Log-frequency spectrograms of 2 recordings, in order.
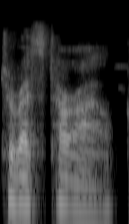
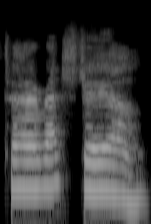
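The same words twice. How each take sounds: First: Terrestrial drawn out slowly, syllable by syllable; sounding out words. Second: Terrestrial stretched very slowly, higher; sounding out words. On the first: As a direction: spell out terrestrial in slow beats. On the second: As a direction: drag out every syllable of Terrestrial. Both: Shown as a demonstration. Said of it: "you have to really sound out the syllables".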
